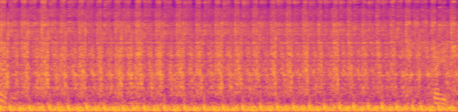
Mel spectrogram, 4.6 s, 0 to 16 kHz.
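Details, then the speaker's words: Wave 100 with 53mm block, stock cam to get 6.5 cam, ported head, lightened valve-pocket piston, freshly rebuilt: firm steady idle, even low pulses, quiet, no ticking or top-end clatter; healthy. "Yan, andar niya. Tahimik naman. Hindi mo siya parang makinilya."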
